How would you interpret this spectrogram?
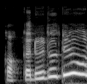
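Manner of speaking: high, loud crow; rooster crow. A narrator's reading. Reader reviews the rooster sound, loud high crow. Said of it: "like a rooster".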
